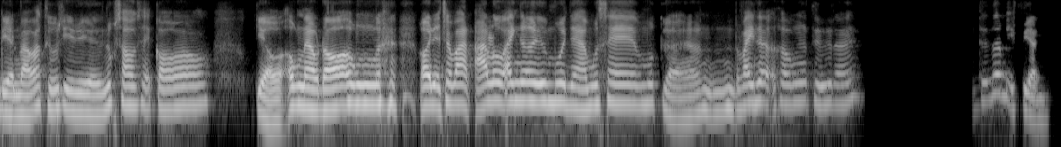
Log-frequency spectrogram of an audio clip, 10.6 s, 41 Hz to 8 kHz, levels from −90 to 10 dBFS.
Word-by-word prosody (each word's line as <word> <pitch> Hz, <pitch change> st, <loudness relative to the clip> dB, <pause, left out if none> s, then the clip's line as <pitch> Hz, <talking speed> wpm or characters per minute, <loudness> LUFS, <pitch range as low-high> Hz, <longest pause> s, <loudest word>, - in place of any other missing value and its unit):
điền 140 Hz, -3 st, 0 dB
vào 130 Hz, -1 st, +1 dB
các 180 Hz, -, -2 dB
thứ 160 Hz, -2 st, -2 dB
thì 160 Hz, -3 st, -2 dB
thì 140 Hz, -1 st, -1 dB
lúc 145 Hz, +9 st, -2 dB
sau 185 Hz, -2 st, -1 dB
sẽ 180 Hz, -3 st, -8 dB
có, 180 Hz, +3 st, -2 dB, 0.5 s
kiểu, 110 Hz, +2 st, +2 dB
ông 180 Hz, +1 st, +2 dB
nào 165 Hz, -2 st, +5 dB
đó 170 Hz, +3 st, +7 dB
ông 190 Hz, 0 st, +4 dB, 0.4 s
gọi 180 Hz, 0 st, +5 dB
điện 180 Hz, -2 st, +1 dB
cho 200 Hz, +2 st, -1 dB
bạn: 195 Hz, -2 st, +2 dB
"A 180 Hz, -, +2 dB
lô, 210 Hz, +1 st, +2 dB
anh 200 Hz, +1 st, +1 dB
ơi 205 Hz, -1 st, +3 dB
mua 205 Hz, 0 st, -1 dB
nhà, 175 Hz, -4 st, -1 dB
mua 185 Hz, +2 st, -3 dB
xe, 195 Hz, -2 st, -3 dB
mua 190 Hz, +1 st, -8 dB
cửa, 135 Hz, -7 st, -7 dB, 0.2 s
ừm, 150 Hz, +2 st, -8 dB
vay 185 Hz, +4 st, -3 dB
nợ 205 Hz, -3 st, -5 dB
không?" 195 Hz, 0 st, -9 dB
Các 210 Hz, 0 st, -12 dB
thứ 195 Hz, 0 st, -10 dB
đấy. 195 Hz, +3 st, -14 dB, 1.3 s
Tự 210 Hz, 0 st, -18 dB
dưng 280 Hz, -1 st, -9 dB
bị -, -, -16 dB
phiền. 120 Hz, -7 st, -10 dB
185 Hz, 225 wpm, -17 LUFS, 165-195 Hz, 1.3 s, đó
